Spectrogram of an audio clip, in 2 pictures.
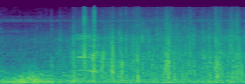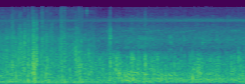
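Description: Many quick, irregular footfalls from a group of players bounding on a rubber running track, with indistinct voices in the background.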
